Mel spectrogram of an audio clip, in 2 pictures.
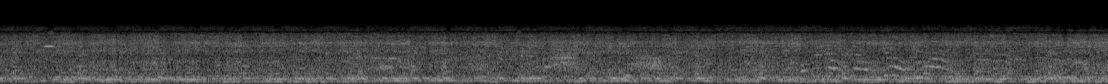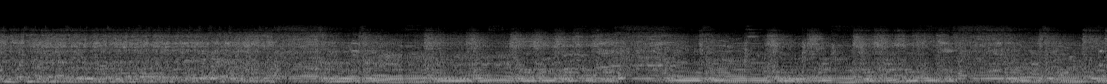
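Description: Hardcore punk band playing live: distorted electric guitars and drums, loud and steady, with a denser pounding beat in the second half.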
